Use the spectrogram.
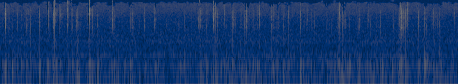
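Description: Long acrylic nails on both hands scratch the bare, hollow wire-mesh metal grille of a large desktop microphone. The result is a steady, dense patter of scraping and tapping with a boomy low rumble, dotted with sharp, bright clicks.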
